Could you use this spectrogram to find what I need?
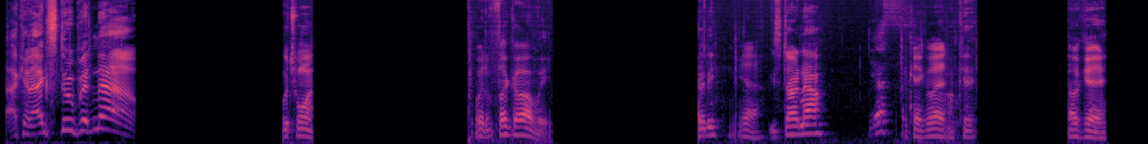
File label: Damned!, Rapsody Vocals; Masterbits CLIMAX 6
